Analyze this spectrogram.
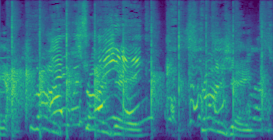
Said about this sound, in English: Wow. I got to clap for that.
